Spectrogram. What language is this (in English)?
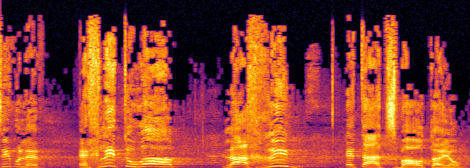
Hebrew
